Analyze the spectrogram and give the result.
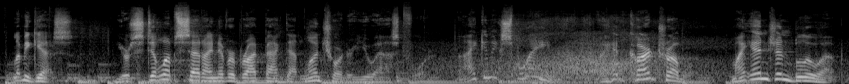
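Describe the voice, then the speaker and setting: A man's voice: on the high side, big pitch swings, moderate pace. A man playing a wisecracking ghost of a late husband in a radio drama, breezy and joking. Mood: teasing. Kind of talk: contemporary radio drama acting. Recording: long reverb, music behind.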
